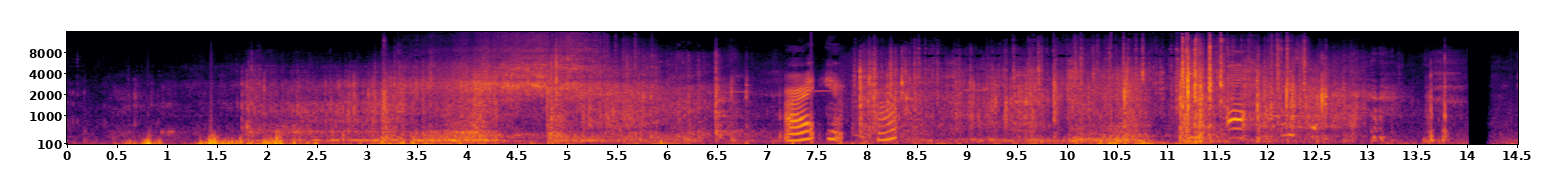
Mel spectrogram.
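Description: Bicycle tyres crunch and roll over a dry dirt trail.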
